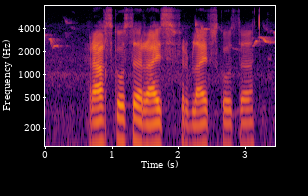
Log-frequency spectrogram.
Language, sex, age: Afrikaans, male, 19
